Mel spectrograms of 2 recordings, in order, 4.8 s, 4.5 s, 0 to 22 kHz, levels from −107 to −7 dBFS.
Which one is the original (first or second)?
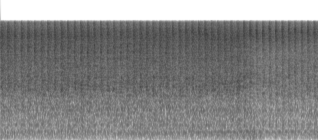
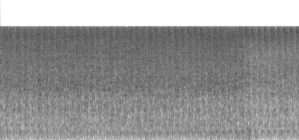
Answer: second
